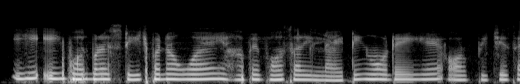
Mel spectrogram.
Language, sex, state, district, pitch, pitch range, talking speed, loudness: Hindi, female, Punjab, Kapurthala, 235 Hz, 220-240 Hz, 220 wpm, -16 LUFS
